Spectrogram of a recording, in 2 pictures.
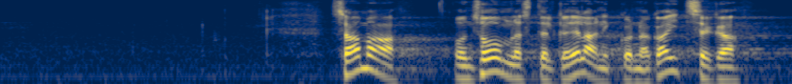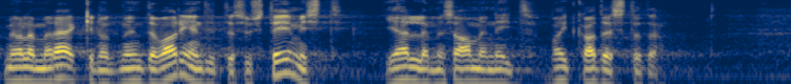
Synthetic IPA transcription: sɑmɑo̞nso̞ːmlɑst̪e̞lkɑe̞lɑnikːˑo̞nːɑkɑjt̪se̞ɡ̥ɑme̞o̞le̞me̞ɾæːkːˑinud̪̚ne̞nd̪e̞vɑɾjend̪it̪ːˑe̞syst̪e̞ːmist̪ | jælːe̞me̞sɑːme̞ne̞jd̪̥vɑjd̪̥̚kɑd̪e̞st̪ɑd̪̥ɑ

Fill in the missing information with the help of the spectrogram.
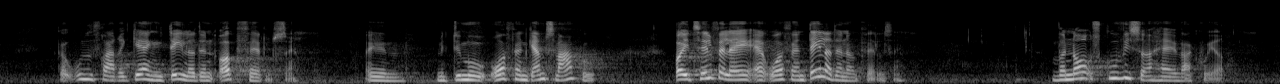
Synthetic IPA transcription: ɡ̥ɒ̰ʔuð̰ˠfʁɑ̈ʁɛɡ̥e̝ɐe̝ŋn̩d̥e̝̰ːlæd̥enɒ̽b̥fæd̥l̩sə | ømend̥e̝mɒ̽ʔo̝ɐfø̰ɐn̩ɡ̥æɐnəsʋɑ̈ːpʰɒ̽ | ɒ̽it͡sʰe̝lfel̰əɛʔæʔo̝ɐfø̰ːɐn̩d̥e̝̰ːlæd̥enɒ̽b̥fæd̥l̩sə | ʋɒnɒ̰ːsɡ̥uʋisɒ̽ɦæe̝ʋæ̈kʰue̝̰ːɐðˠ

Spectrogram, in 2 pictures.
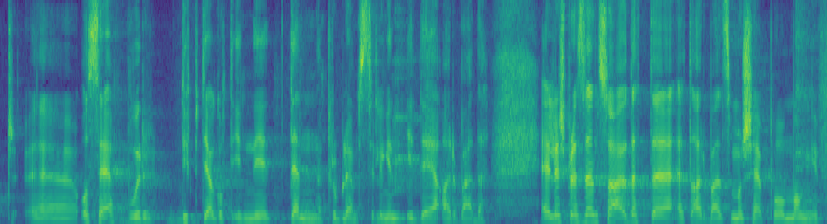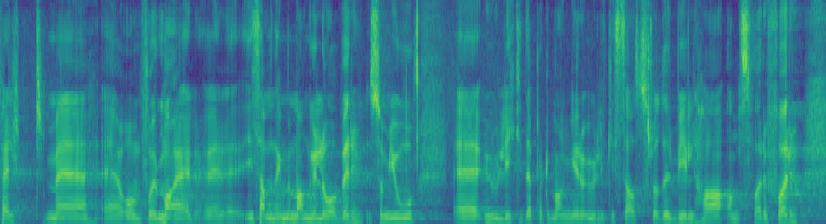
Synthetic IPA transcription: ʈ | ɔseːʋʊɾd̪yːpt̪̚d̪ɪhɑɾɡɔt̪ːɪnːɪd̪̥ɛnːəpʰɾʊbleːmst̪ɪlːɪŋənɪd̪ɛʔɑ̰ɾbæɪd̪əʔɛlːəʂpʰɾɛs̬ɪd̪ɛnt̪sɔæɾjʊd̪ɛt̪ːəʔɛt̪ɑɾbæɪd̪əsɔmɔʂeːpʰɔmɑŋːəfɛlt̪mɛoːʋənfɔɾm | ɪ̰sɑmːənhɛŋːmɛmɑŋːəloːʋəɾsɔmjʊ | ʔʉːliːkəd̪ɛpɑʈəmɑŋːəɾɔʉːliːkəst̪ɑːt̪sɾoːd̪əɾʋɪlɦɑːʔɑ̰nsʋɑːɾəfɔɾ

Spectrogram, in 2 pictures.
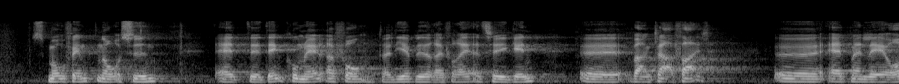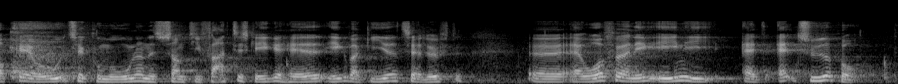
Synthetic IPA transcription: smɔ̰̽ːfemd̥n̩ɒ̰ːsiːð̞ˠn̩ | ʔæd̥d̥enkʰo̝munɛ̰ːlʁɛfɒ̰ːmd̥ɑ̈liːæɐb̥le̝ːð̞̩ˠʁɛfəʁɛ̰ːɐðˠt͡sʰe̝liɡ̥en | ʋɑ̈e̝nkʰlɑ̰̈ːfɑ̈ɪ̰l | æd̥mænlɛːɒ̽b̥̚ɡ̥ɛːʊɐuð̞̰ˠt͡sʰe̝lkʰo̝muːnɐnəsɒ̽md̥ifɑ̈ɡ̥̚d̥isɡ̥eɡ̥əɦæð̩ˠe̝ɡ̥əʋɑ̈ɡ̥iɐð̩ˠt͡sʰe̝læløfd̥ə | æɐo̝ɐfø̰ːɐne̝ɡ̥əe̝ːniiʔæd̥æl̰d̥t͡sʰyːð̞ˠɐpʰɒ̽

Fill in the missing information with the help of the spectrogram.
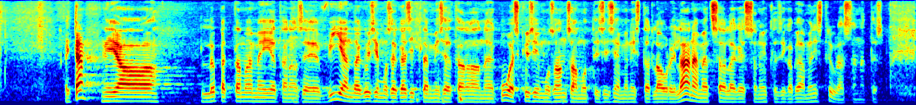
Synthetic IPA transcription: ɑjt̪ːæjɑ | lɤpːˑe̞t̪ːˑɑmeme̞jet̪ænɑse̞viːje̞nd̪̥ɑkysʲimuse̞kæs̬ʲit̪ˑle̞mise̞t̪ænɑne̞kuːe̞skysʲimuso̞nsɑmut̪ˑːisis̬e̞minist̪e̞rlɑwɾilæːne̞me̞t̪sɑleke̞sːo̞nyht̪lesiɡ̥ɑpe̞ɑminist̪riylesːɑnːe̞t̪ːˑe̞s

